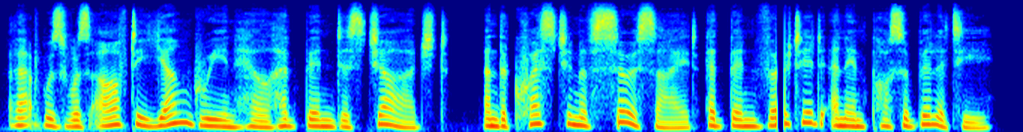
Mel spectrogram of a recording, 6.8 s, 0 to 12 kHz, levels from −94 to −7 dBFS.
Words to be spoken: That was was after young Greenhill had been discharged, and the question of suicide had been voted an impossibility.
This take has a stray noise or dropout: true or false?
true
